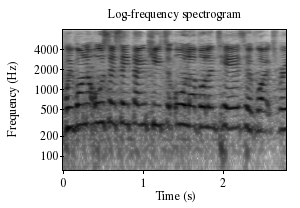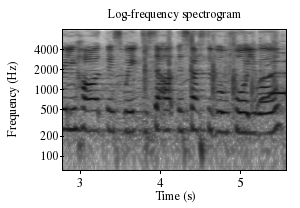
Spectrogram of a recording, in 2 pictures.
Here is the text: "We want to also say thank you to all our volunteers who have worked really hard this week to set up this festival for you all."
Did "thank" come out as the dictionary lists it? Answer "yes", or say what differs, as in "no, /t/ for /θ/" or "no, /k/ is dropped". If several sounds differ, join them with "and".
yes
